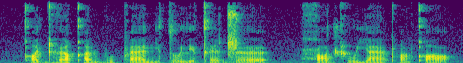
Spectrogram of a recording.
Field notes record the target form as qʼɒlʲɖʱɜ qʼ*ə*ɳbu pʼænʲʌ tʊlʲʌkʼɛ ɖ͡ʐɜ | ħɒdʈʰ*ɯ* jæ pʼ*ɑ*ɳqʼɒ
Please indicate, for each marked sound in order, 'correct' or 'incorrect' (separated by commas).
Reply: incorrect, incorrect, correct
